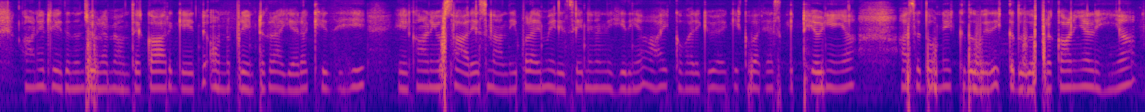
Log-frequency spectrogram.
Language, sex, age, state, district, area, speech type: Dogri, female, 18-30, Jammu and Kashmir, Kathua, rural, spontaneous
